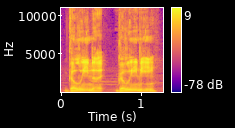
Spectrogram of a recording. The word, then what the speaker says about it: Galena: The half of my name, Galena, is Greek. It originally is pronounced Galini.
